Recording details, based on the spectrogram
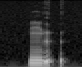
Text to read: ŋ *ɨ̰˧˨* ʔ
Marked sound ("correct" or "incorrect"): correct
